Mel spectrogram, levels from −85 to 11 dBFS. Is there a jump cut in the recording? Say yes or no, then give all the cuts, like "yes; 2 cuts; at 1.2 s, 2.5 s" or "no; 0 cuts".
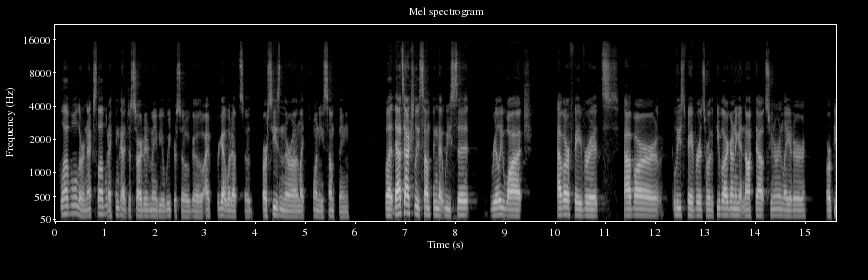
yes; 2 cuts; at 1.0 s, 12.3 s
